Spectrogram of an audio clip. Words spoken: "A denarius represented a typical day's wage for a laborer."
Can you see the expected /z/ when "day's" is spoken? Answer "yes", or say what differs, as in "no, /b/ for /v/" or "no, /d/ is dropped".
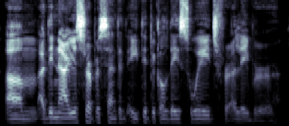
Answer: no, /s/ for /z/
